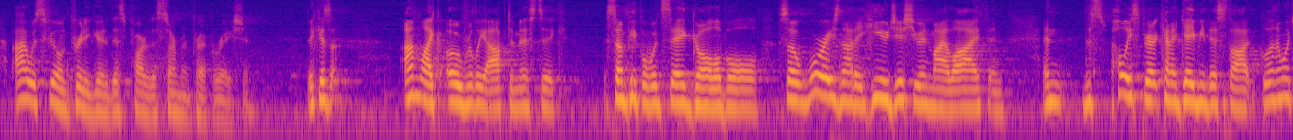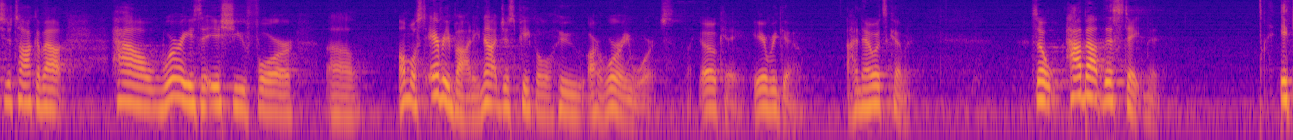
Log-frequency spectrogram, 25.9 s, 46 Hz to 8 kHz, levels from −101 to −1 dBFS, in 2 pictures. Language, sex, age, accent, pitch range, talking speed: English, male, 40-59, American, 145-195 Hz, 185 wpm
